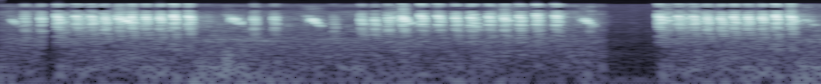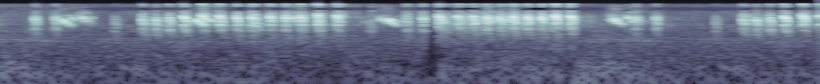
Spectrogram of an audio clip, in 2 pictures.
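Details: Sparrows, mother and young, in a lure recording for traps: long trains of fast, high chirps pulsing steadily, a clear silent cut after three seconds, then more rapid chattering bursts.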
